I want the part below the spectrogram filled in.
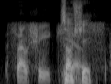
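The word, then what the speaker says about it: Saoutchik: Now, am I pronouncing this right? Sauché? Well, that was a French coach builder as well, wasn't it? – Sauchique. Yes.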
